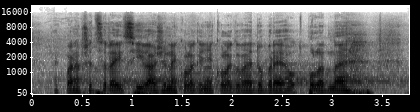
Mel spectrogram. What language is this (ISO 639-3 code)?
ces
